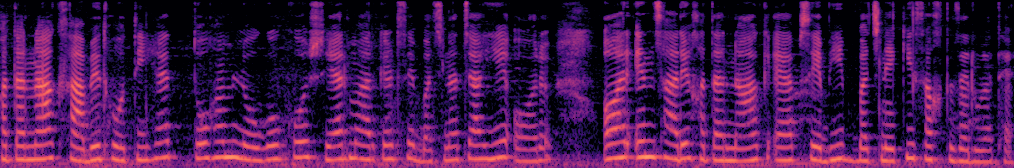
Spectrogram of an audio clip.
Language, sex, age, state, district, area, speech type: Urdu, female, 30-45, Uttar Pradesh, Lucknow, rural, spontaneous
